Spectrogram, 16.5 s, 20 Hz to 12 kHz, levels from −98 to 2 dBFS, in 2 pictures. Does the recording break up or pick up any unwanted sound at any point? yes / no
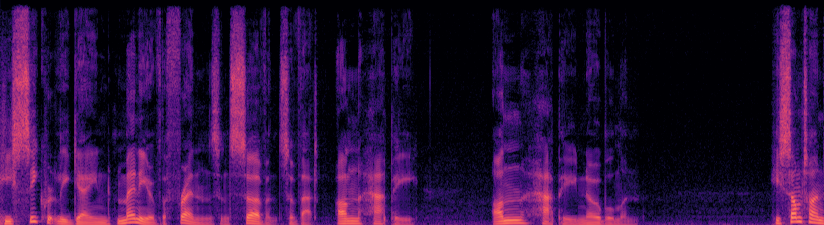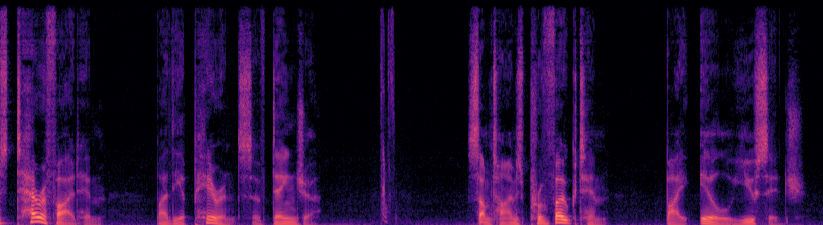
yes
